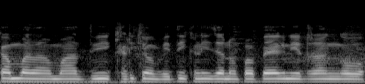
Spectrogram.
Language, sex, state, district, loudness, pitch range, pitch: Garhwali, male, Uttarakhand, Tehri Garhwal, -22 LUFS, 125-130 Hz, 130 Hz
